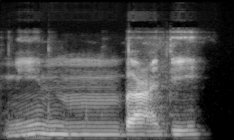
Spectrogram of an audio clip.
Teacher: Apabila nun sukun atau tanwin bertemu dengan ba, maka terjadi hukum bacaan iklab, yakni membalikkan atau merubah nun menjadi mim dan harus ditahan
